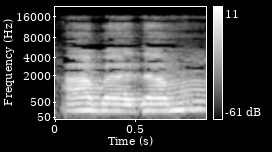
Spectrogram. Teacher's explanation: தன்வினுடைய குறியீடை மீமா மாத்தி நம்ம உச்சரிக்கணும்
